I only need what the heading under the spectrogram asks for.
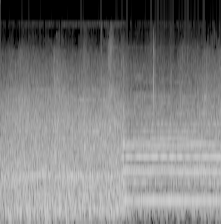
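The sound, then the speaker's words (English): At Adelaide Oval, during an AFL match between Port Adelaide and Collingwood, the stadium siren marks three-quarter time. A loud, steady, horn-like blare cuts in about halfway through and holds one pitch to the end, over the constant roar of the crowd. “Siren sounds for three-quarter time.”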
